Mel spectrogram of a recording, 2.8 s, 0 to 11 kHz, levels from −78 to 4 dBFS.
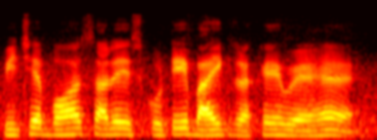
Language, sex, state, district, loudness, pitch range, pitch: Hindi, male, Arunachal Pradesh, Lower Dibang Valley, -19 LUFS, 130-145 Hz, 135 Hz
